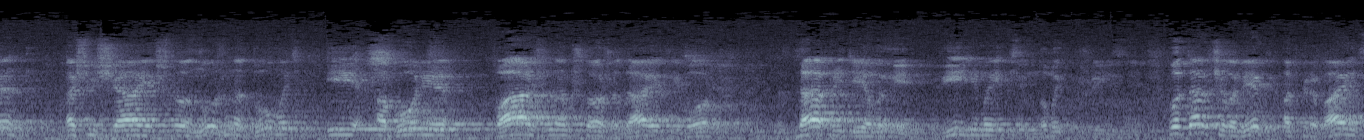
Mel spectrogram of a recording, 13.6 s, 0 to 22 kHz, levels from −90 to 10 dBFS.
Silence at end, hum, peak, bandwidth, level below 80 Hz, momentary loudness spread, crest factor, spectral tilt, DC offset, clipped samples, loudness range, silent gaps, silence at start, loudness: 0 s; none; -6 dBFS; 14.5 kHz; -44 dBFS; 14 LU; 20 dB; -5 dB/octave; under 0.1%; under 0.1%; 5 LU; none; 0 s; -26 LUFS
